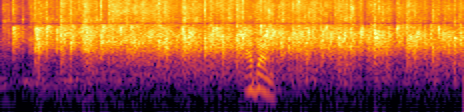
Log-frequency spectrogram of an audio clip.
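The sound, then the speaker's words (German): Steady, dense crowd applause fills the whole clip, a continuous hiss of many hands clapping at even loudness, with a brief spoken word cutting in partway through. “Wollte man klatschen.”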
